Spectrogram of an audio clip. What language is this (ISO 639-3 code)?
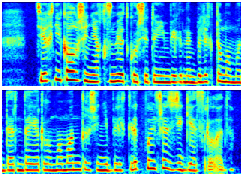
kaz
